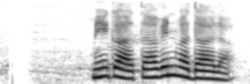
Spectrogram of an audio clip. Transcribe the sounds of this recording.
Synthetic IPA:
meːɡaːt̪aːʋenʋad̪aːla

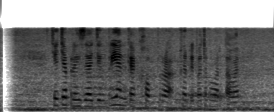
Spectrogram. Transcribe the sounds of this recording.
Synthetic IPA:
t͡ʃat͡ʃapɾɛzad͡ʒɨŋpɾiankakʰɔpɾakɨrdipɔt̪ɔkawart̪awan

